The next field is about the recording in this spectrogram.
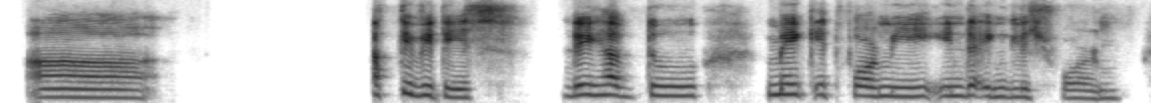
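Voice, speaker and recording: Speaking very slowly with long, frequent pauses, a woman with a Filipino accent has a fairly high pitch and ordinary pitch variation, recorded dry and close with no echo. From Philippines. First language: Filipino language. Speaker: teacher and live streamer. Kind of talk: casual live stream chat. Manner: halting.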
